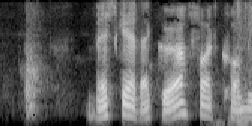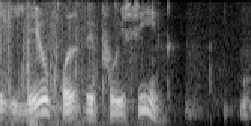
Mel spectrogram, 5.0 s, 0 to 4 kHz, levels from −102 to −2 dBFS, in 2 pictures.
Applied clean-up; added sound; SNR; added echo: none; Glass; 19 dB; none.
